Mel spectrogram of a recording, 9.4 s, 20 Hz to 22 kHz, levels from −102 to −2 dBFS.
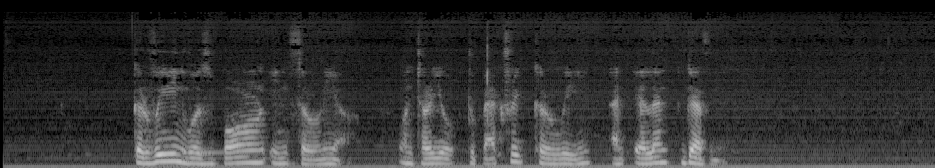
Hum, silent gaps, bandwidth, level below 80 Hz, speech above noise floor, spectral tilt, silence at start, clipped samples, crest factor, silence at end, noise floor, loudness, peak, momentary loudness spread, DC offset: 50 Hz at -55 dBFS; none; 16.5 kHz; -54 dBFS; 22 dB; -7 dB/octave; 0.05 s; under 0.1%; 18 dB; 0 s; -57 dBFS; -36 LUFS; -18 dBFS; 24 LU; under 0.1%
